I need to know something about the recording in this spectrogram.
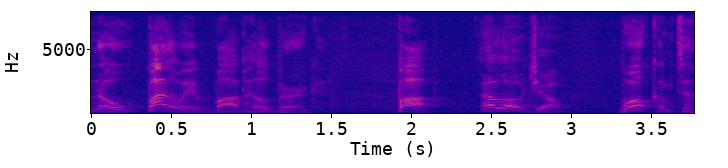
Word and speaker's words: Hyldburgh: So for those that Bob does not know, by the way, Bob Hyldburgh.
